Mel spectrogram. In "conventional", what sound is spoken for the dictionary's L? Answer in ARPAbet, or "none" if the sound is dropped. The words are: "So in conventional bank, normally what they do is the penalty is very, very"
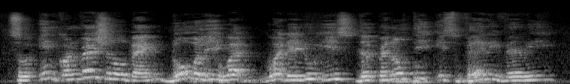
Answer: L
